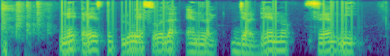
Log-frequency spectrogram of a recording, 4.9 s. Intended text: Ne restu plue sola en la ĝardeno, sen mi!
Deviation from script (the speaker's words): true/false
false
